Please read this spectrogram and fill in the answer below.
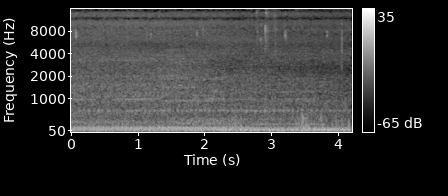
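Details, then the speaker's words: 1994 Jeep Cherokee with 251,000 miles on the motor, only maintenance done: steady low idle rumble, even and unbroken, no knocks or ticks; engine sounds clean and healthy. "It's sitting here running right now. It's just clean as could be."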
